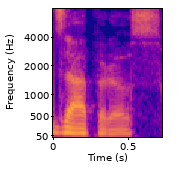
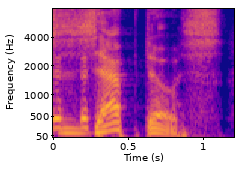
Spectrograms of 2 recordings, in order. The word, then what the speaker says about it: Zapdos: color I I did zapados which is uh intin you keep adding an extra syllable it's Zapdos I did I really do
